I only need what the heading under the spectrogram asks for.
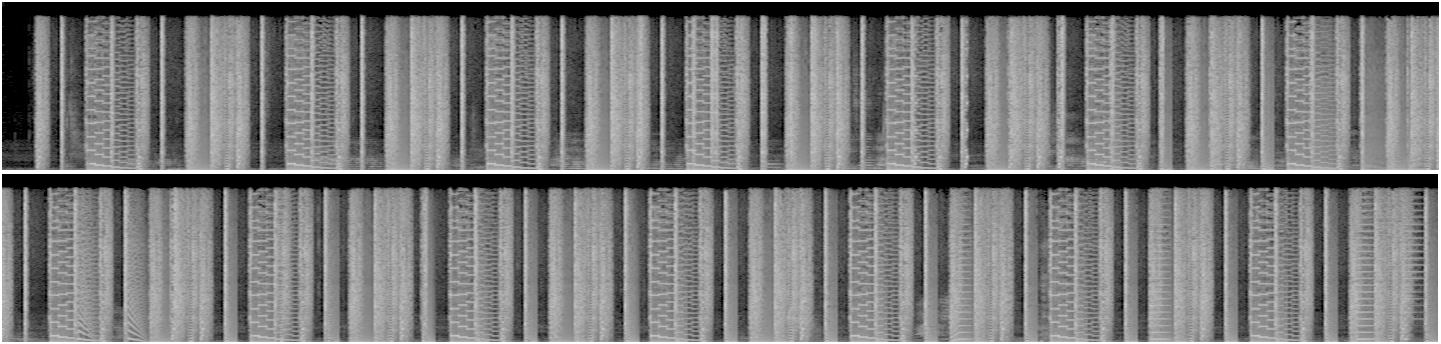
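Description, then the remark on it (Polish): A pocket synthesizer loops a steady sequence of electronic knocking hits with thumping low beats, a busy repeating pattern at an even tempo, loud, with no voices. “Mam takie pukanie, no fajnie, chcę, ale na przykład, żeby były różne wysokość tych dźwięków, prawda?”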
